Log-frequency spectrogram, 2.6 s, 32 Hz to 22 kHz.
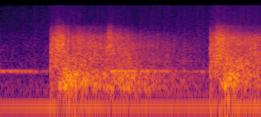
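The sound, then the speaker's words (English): Two loud gunshots, fired by the sniper Charles Whitman from the observation deck of the University of Texas Tower, ring out about a second and a half apart, each followed by a long rumbling decay, with a faint steady hum beneath and no voices. “Sirens screamed for the 90 minutes that the gun battle was in progress.”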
